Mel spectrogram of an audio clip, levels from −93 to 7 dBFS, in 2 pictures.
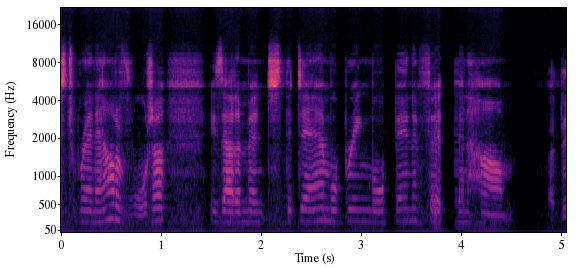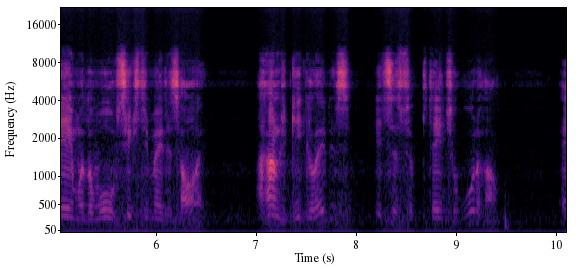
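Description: Robotic sound from repeated short buffers, 3.71 to 4.03 s: a rigid metallic buzz near 94 Hz, likely from about half the audio being replaced by repeats of roughly 11 ms segments.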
